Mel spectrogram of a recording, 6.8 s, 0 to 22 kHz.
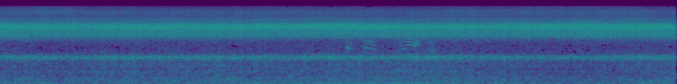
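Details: Billions of periodical cicadas emerging in Illinois after 17 years underground make a steady, dense droning chorus: a continuous high hiss with a sustained lower buzzing tone, unbroken throughout.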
